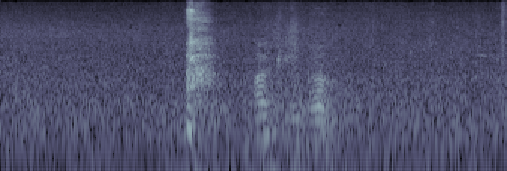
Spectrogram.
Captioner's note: laughs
